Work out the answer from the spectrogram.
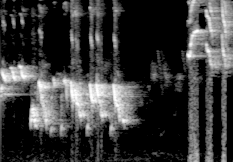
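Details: Singing white-rumped shama, played for bird trappers: a long varied run of rich fluted whistles sliding downward, a brief quiet gap, then three sharp high ringing notes with bright overtones.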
